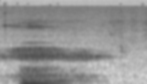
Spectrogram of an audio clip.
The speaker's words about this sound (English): And I love the scent of you. Breathing in.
